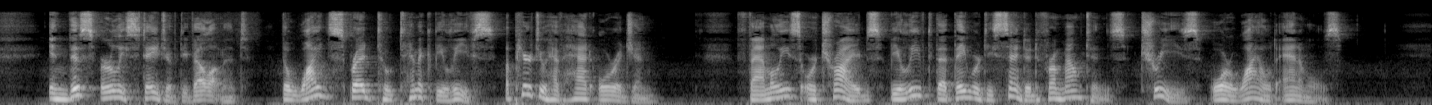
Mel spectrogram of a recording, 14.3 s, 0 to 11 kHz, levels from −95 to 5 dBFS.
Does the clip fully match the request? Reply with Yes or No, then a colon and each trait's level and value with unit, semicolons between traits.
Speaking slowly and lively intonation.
Yes: slow, 120 wpm; wide, 7.2 semitones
